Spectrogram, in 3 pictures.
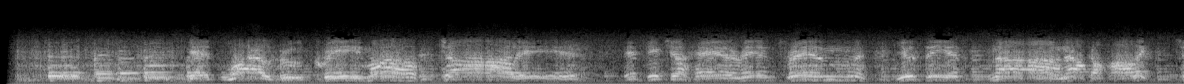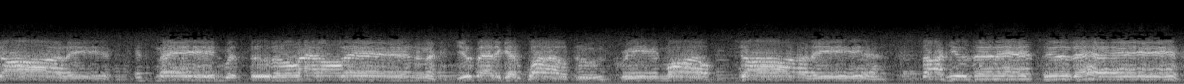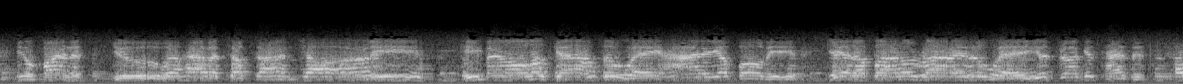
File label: Vintage Commercials; Wild Root Cream Oil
